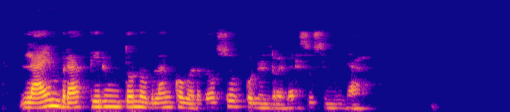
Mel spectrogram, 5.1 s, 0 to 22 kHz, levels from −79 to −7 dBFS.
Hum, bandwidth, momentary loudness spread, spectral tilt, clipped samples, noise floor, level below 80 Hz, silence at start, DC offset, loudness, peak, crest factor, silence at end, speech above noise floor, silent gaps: none; 7.4 kHz; 18 LU; -6.5 dB/octave; under 0.1%; -76 dBFS; -58 dBFS; 0.2 s; under 0.1%; -17 LUFS; -2 dBFS; 18 dB; 1.45 s; 58 dB; none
